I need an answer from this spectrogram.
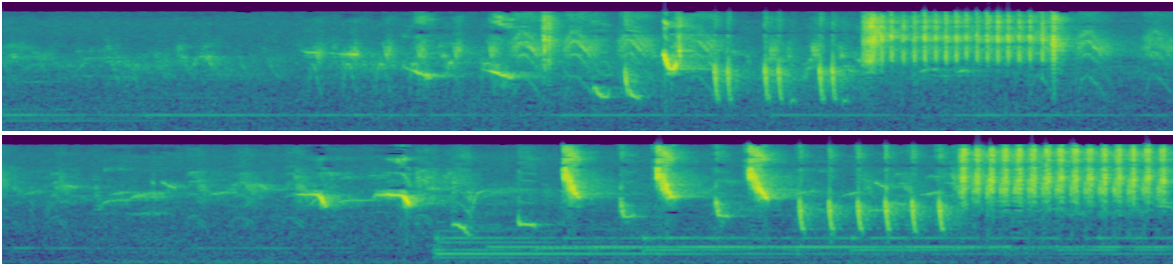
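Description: Several birds calling: short chirps, quick falling whistles and fast trills, with two buzzy rattling bursts about a second long, near the middle and at the end. Under them soft sustained background music chords change about eight seconds in.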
